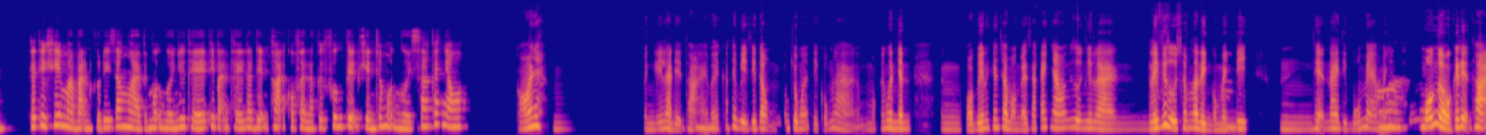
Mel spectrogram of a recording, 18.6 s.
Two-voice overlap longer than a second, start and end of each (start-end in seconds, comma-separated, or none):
none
